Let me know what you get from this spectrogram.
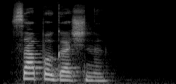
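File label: "сапӧгасьны", Komi, female; kpv; audio dict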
